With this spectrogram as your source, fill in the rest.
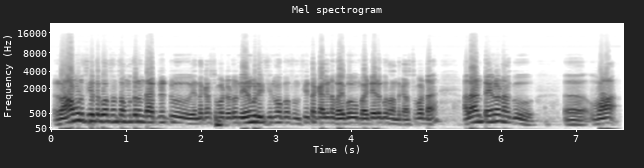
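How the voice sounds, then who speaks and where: A male film director speaks at a promotional launch, thanking people. His voice is high and he talks very quickly, slipping in English words. The sound is dull and lo-fi. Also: darkish tone. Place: film launch event, at a microphone. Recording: dull, lo-fi event PA recording.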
